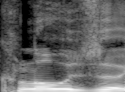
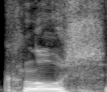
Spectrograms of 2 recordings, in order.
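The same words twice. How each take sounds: First: The word ends with a voiced z sound. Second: The word ends with a voiceless s sound. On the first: It is a verb or a noun. "뒤에 S발음이 유성음으로 z 이렇게 됩니다" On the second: It is an adjective. "무성음으로 발음됩니다"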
